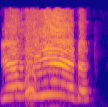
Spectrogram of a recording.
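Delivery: very loud, shrill, high-pitched yell. Answering a friend who just called them weird: yelling. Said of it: "Don't yell at me".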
